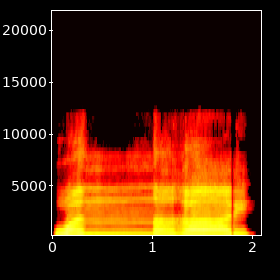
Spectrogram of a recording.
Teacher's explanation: را باریک ہے کیونکہ را کے نیچے زیر ہے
